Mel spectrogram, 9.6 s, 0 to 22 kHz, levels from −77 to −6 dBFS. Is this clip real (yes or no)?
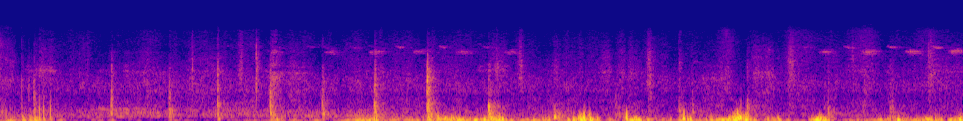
yes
